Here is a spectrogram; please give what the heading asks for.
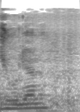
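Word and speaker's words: Diullyan: Ça se crie bizarrement, mais ça se lit simplement.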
